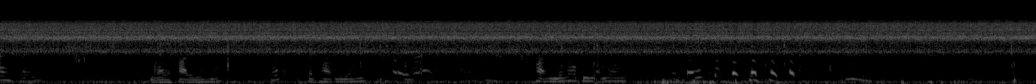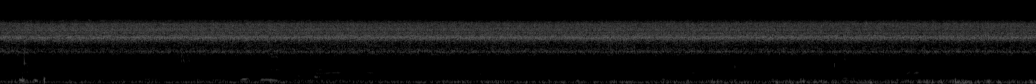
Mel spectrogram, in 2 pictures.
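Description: Steady, high-pitched insect chorus droning without a break, with faint chatter beneath it during the first several seconds.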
